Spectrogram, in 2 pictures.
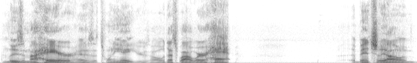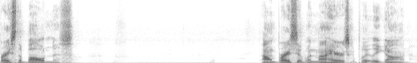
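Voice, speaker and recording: A man in his twenties calling a high school soccer game, chatting in rambling asides between plays. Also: level tone, fairly quick, pushed and bright, clean tone, no room sound. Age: 20s. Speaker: play-by-play commentator.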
